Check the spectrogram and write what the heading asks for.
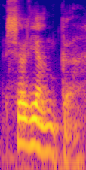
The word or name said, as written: Solianka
